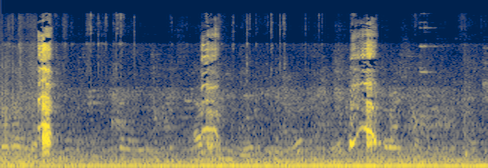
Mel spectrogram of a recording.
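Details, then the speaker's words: Adult walking around a store: three abrupt, sharp voiced gulps a few seconds apart over store background noise; repeated hiccups, a recurring problem for several years that nothing has stopped lately. "I'm in Mississauga Ontario shopping that Dollarama with my mom and my hiccups I started so I thought I would walk around while she shops and do this video let's see what happens there's mom shopping"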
